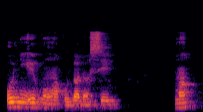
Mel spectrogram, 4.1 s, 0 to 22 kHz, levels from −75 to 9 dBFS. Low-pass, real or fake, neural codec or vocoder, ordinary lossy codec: none; real; none; none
